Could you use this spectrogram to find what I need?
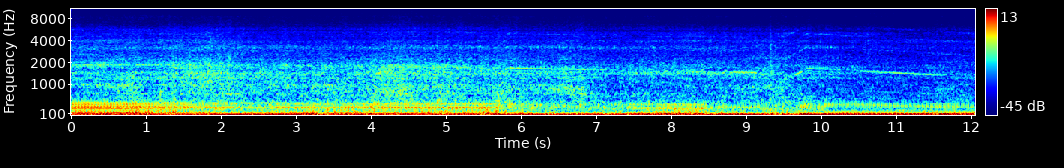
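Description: A motorcycle engine rumbles steadily close by.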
